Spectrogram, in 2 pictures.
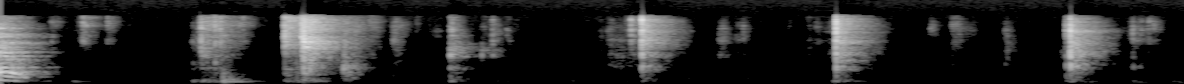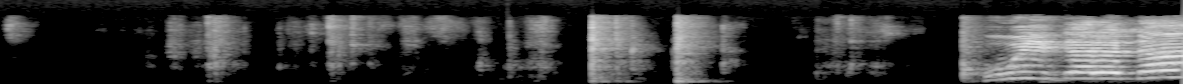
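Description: Plastic card cases clack softly as they are handled.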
